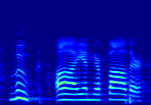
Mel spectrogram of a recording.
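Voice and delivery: loud, slow, booming Darth Vader. Retold or imitated. Husband duels his son with lightsabers, booming Darth Vader. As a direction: play the movie villain in a lightsaber fight, drawn out and loud. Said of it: "my husband says".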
